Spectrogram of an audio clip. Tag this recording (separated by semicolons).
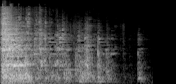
debris; shatter; smashing; recording; breaking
